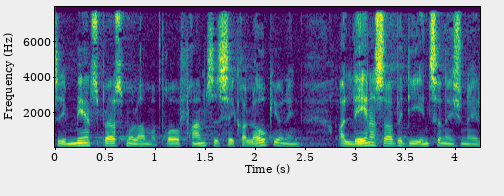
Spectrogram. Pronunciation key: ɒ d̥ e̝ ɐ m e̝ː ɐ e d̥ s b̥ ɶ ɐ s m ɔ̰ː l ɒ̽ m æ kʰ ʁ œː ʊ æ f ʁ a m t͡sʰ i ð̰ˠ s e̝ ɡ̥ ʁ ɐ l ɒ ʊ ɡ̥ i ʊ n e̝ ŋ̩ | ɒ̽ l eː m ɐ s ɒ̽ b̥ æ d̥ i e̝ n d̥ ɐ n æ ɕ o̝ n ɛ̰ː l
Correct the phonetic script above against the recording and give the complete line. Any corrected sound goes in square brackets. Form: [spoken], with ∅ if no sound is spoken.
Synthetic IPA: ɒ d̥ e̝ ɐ m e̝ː ɐ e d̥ s b̥ ɶ ɐ s m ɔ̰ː l ɒ̽ m æ [pʰ] ʁ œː ʊ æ f ʁ a m t͡sʰ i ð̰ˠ s e̝ ɡ̥ ʁ ɐ l ɒ ʊ ɡ̥ i ʊ n e̝ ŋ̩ | ɒ̽ l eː [n] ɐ s ɒ̽ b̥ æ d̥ i e̝ n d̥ ɐ n æ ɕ o̝ n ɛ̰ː l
